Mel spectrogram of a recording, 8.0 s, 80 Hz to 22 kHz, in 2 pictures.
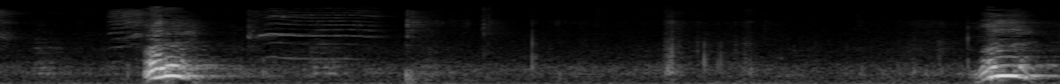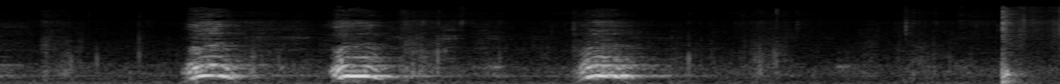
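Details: A 12-year-old Golden Retriever named TJ barks to ask for a game of fetch after a morning walk, alongside an Alaskan Malamute. Five sharp barks ring out at irregular intervals of about one second, with a soft squeak early on.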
